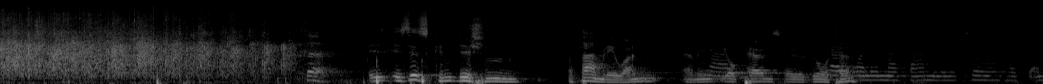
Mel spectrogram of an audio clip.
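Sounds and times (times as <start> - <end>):
audience applauding: 0.0 - 3.1
speech: 3.1 - 10.4.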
